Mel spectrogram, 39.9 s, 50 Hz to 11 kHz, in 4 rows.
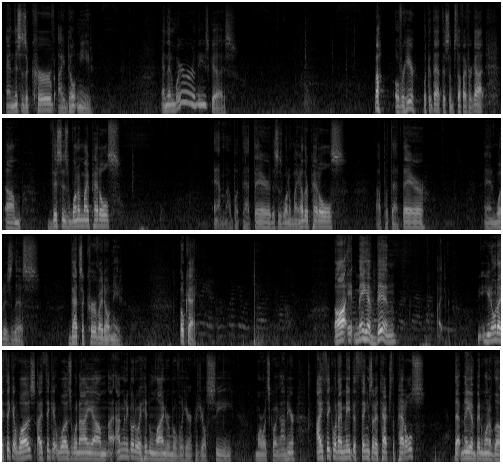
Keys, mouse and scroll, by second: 4.0 click, 5.6 click, 7.0 f, 7.5 middle click, 7.5-8.3 scroll down 3, 7.8 middle click, 8.2 middle click, 8.4 middle click, 8.4 scroll up 2, 10.8 n, 13.0 m, 13.3-15.2 drag, 16.0 click, 16.7-17.4 drag, 16.7 m, 26.4 middle click, 26.4-26.8 scroll up 1, 27.0 middle click, 27.0-27.4 scroll up 2, 27.3 middle click, 29.0 s, 29.9-32.4 right drag, 32.4 click, 34.6 click, 35.1 s, 35.2-36.3 right drag.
